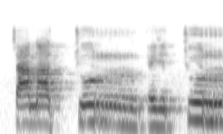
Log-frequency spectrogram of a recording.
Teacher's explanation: এর উচ্চারণে জিহ্বার অগ্রভাগে মৃদু কম্পনের সৃষ্টি হয় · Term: কম্পনজাত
